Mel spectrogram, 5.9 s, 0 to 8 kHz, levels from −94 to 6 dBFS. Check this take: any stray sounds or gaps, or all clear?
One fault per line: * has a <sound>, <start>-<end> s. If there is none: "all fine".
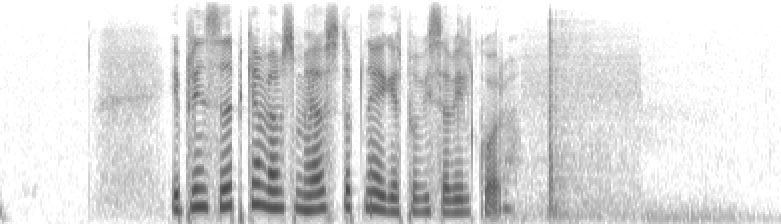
* has a thud, 4.1-4.6 s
